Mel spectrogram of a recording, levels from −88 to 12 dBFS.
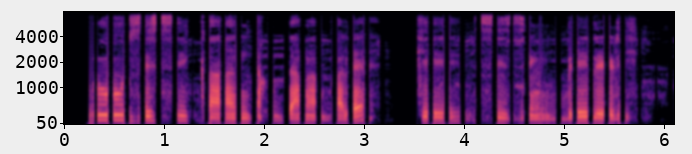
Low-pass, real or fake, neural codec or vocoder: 7.2 kHz; real; none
